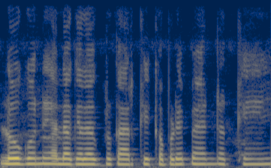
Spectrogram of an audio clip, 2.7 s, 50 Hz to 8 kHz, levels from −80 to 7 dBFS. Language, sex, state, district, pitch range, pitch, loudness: Hindi, female, Uttar Pradesh, Lucknow, 245-255 Hz, 250 Hz, -18 LUFS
